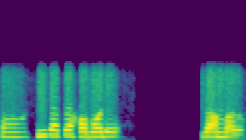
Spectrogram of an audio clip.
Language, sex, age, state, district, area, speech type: Assamese, female, 18-30, Assam, Lakhimpur, rural, conversation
